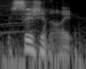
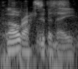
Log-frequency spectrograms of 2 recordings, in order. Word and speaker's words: Procisionite: Precisionite, not procrastinate or anything.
